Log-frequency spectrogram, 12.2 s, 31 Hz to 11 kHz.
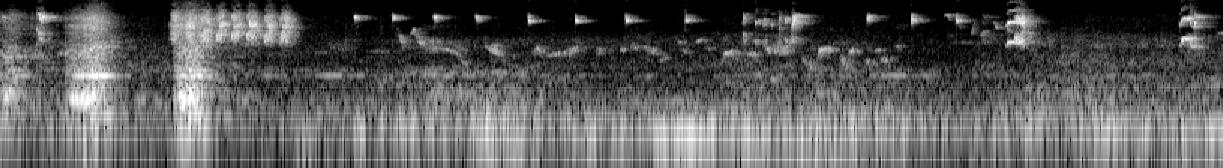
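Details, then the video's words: Lovebird worked up by a lure recording, with two loud harsh chatter bursts early, then a long string of short clicking high pips and scattered squeaky notes, a faint steady tone running throughout. "Love bird emosi pas u pancingan 100% ampuh"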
